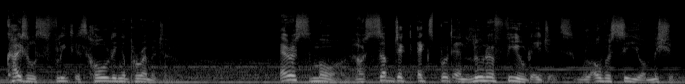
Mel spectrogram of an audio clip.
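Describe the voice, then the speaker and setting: A man plays an authoritative military commander from a video game. He delivers a mission briefing in a stern, formal and clipped manner. Music sits softly behind his voice. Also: mid-range voice, very animated, brisk, lightly acted. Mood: stern, businesslike.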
